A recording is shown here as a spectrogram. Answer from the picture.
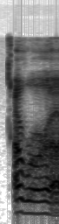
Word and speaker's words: Aurora: Did I pronounce that right? Aurora, Ohio, yeah.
